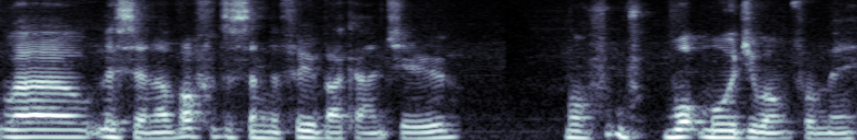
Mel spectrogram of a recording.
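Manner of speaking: plain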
